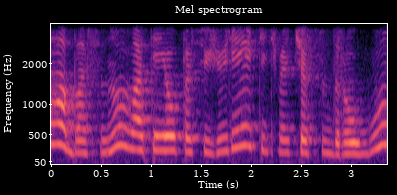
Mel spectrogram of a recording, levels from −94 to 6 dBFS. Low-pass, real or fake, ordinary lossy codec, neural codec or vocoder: 3.6 kHz; fake; Opus, 24 kbps; vocoder, 44.1 kHz, 80 mel bands, Vocos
